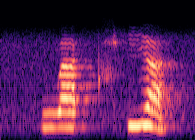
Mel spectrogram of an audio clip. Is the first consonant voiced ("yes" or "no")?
yes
